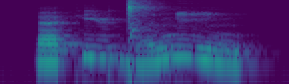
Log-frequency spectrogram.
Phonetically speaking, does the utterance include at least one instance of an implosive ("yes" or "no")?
no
